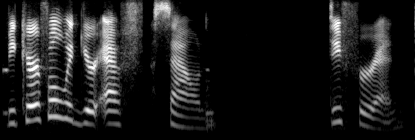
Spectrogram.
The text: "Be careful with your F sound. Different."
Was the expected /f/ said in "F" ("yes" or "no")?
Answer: yes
